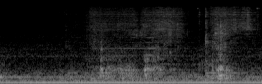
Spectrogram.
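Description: Vermicelli (sevai) frying in a pan, with a low continuous sizzle and several scraping, clinking stirs of a utensil against the metal pan over a steady hum.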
